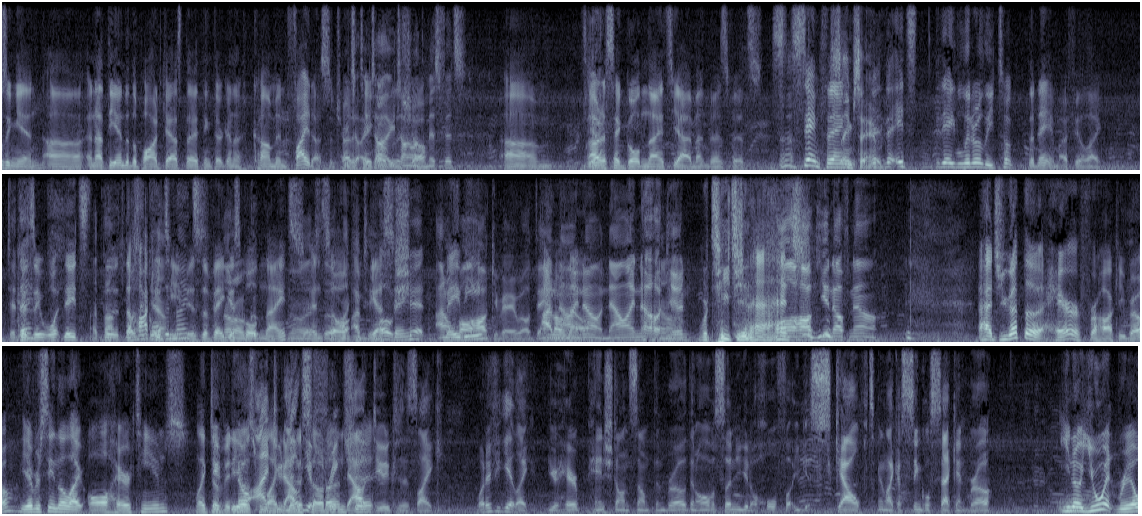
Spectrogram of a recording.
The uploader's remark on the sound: Hold the first-ever remote location recording, coming to you live from a field In Chicago where the NXL is holding its latest major event, NXL Windy City Major 2023.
